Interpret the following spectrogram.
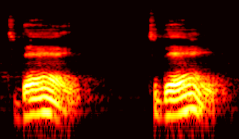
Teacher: In Australian English, you say today, today, today, putting an extra sound at the beginning of the diphthong.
